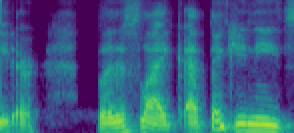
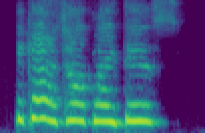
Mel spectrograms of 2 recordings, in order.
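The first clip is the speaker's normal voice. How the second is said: very high-pitched voice with no bass. Mocking how someone's father talks: imitating a voice with no bass. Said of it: "should have some bass in their voice".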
